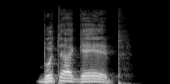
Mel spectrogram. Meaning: butter-yellow (in colour)
- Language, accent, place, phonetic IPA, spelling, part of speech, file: German, Germany, Berlin, [ˈbʊtɐˌɡɛlp], buttergelb, adjective, De-buttergelb.ogg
